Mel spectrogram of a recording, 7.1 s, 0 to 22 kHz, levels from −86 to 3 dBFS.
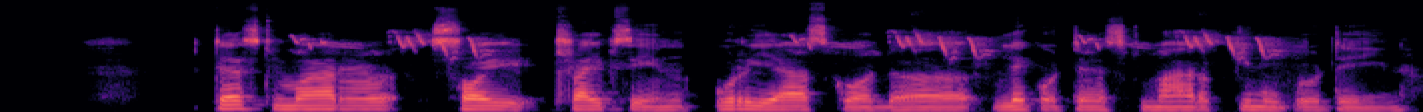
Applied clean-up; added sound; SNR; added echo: neural mask model Resemble Enhance denoiser.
